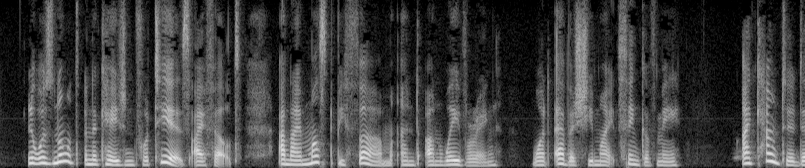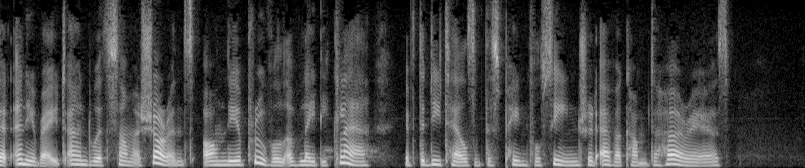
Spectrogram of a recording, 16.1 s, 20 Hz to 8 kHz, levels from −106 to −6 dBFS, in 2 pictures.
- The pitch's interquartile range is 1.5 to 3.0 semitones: No, average, 4.0 semitones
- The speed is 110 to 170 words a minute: No, average, 185 wpm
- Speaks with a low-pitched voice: No, medium, 185 Hz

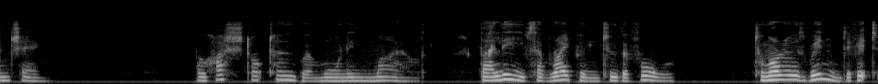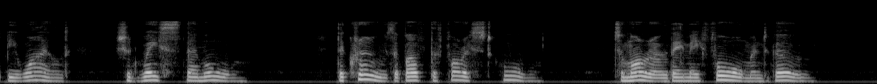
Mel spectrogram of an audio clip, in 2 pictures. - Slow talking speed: Yes, slow, 115 wpm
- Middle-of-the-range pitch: Yes, medium, 165 Hz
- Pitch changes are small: No, wide, 5.4 semitones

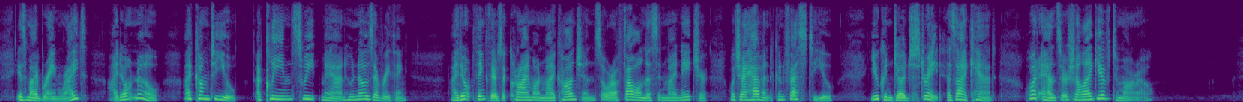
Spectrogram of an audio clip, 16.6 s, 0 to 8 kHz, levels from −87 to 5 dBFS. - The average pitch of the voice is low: No, high, 200 Hz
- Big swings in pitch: Yes, wide, 6.2 semitones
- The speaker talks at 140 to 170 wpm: No, average, 190 wpm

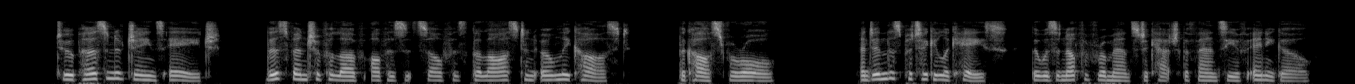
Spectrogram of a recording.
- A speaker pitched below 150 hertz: No, high, 195 Hz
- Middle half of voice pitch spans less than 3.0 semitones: No, average, 3.3 semitones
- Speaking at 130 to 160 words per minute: No, average, 175 wpm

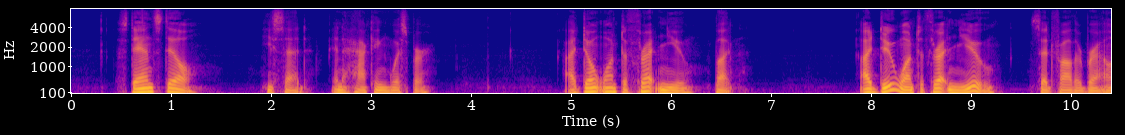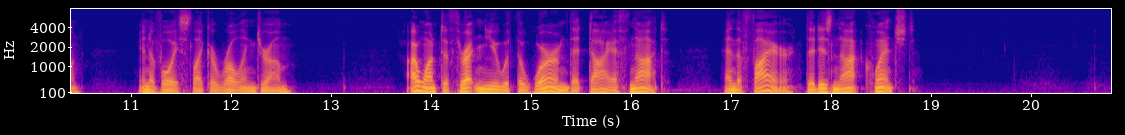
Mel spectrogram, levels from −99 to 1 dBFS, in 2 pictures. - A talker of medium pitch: No, low, 105 Hz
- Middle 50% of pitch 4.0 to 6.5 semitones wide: Yes, average, 4.7 semitones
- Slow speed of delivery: No, average, 145 wpm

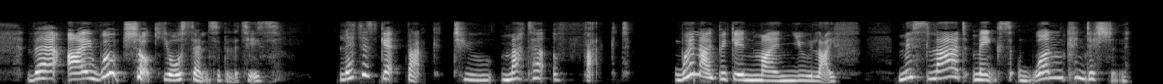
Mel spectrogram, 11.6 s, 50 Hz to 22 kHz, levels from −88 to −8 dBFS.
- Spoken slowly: Yes, slow, 130 wpm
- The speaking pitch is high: Yes, very high, 285 Hz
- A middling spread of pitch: Yes, average, 5.0 semitones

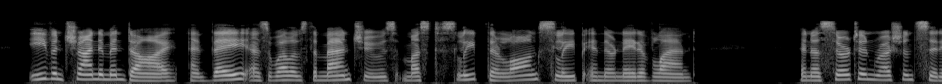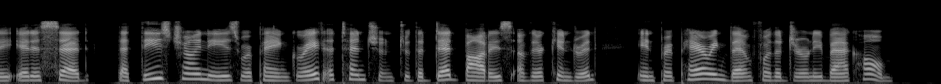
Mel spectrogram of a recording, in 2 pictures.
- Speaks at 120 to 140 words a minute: No, average, 155 wpm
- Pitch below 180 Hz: No, high, 190 Hz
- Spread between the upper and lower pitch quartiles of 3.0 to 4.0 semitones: Yes, average, 3.6 semitones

